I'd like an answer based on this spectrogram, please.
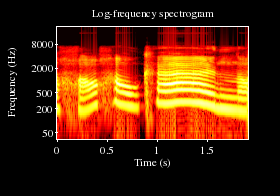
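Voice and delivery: slow, high, drawn-out teasing. Retold or imitated. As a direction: rub it in, slowly. Teasing friend who watched first. (慢吞吞地炫耀)

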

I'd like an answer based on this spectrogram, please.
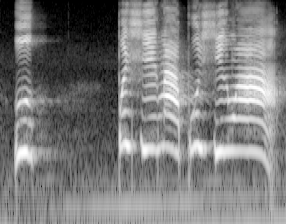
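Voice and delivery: high, loud panicked no; duckling pleads with them to stop; alarmed protest. Acted. Duckling begs friends, high and panicked.

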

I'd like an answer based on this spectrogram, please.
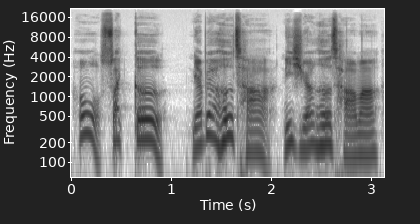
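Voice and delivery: high, loud friendly auntie offering tea; cheerful auntie hospitality; shopkeeper auntie. Retold or imitated. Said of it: "他就突然就蹦出一句说".

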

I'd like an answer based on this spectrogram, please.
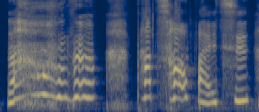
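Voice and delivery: high-pitched, laughing through the words. Real, not acted. Podcaster mocking a silly friend to listeners, laughing. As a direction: barely get it out for laughing.

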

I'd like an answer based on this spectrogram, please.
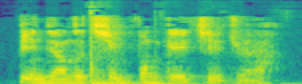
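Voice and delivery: ordinary delivery

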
